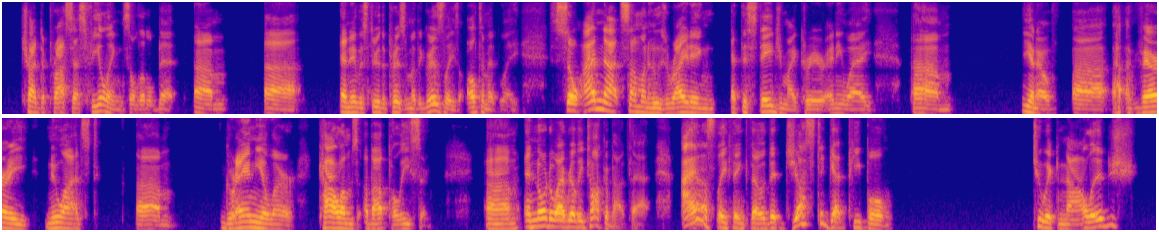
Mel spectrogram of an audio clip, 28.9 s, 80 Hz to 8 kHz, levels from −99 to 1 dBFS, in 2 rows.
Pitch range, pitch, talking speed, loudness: 115-150 Hz, 130 Hz, 135 wpm, -22 LUFS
